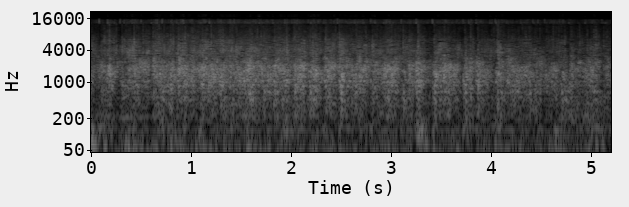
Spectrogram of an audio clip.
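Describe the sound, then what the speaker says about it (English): An audience applauds at a mayor's press briefing, a continuous, moderately loud round of clapping that holds steady and tapers slightly near the end. "Let's give him a round of applause."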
